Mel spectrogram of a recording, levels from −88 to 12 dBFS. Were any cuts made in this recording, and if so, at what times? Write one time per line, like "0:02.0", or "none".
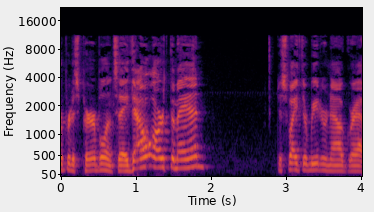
0:02.8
